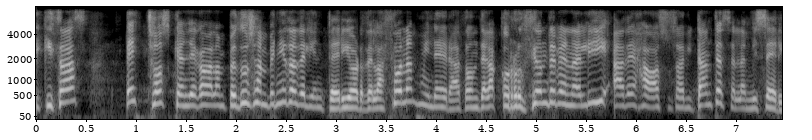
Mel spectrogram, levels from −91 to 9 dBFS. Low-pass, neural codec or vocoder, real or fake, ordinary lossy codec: 7.2 kHz; codec, 24 kHz, 6 kbps, HILCodec; fake; none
